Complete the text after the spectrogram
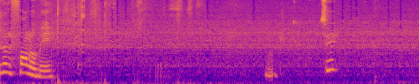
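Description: A small dog whines and yelps in short, rising and falling cries nearby.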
